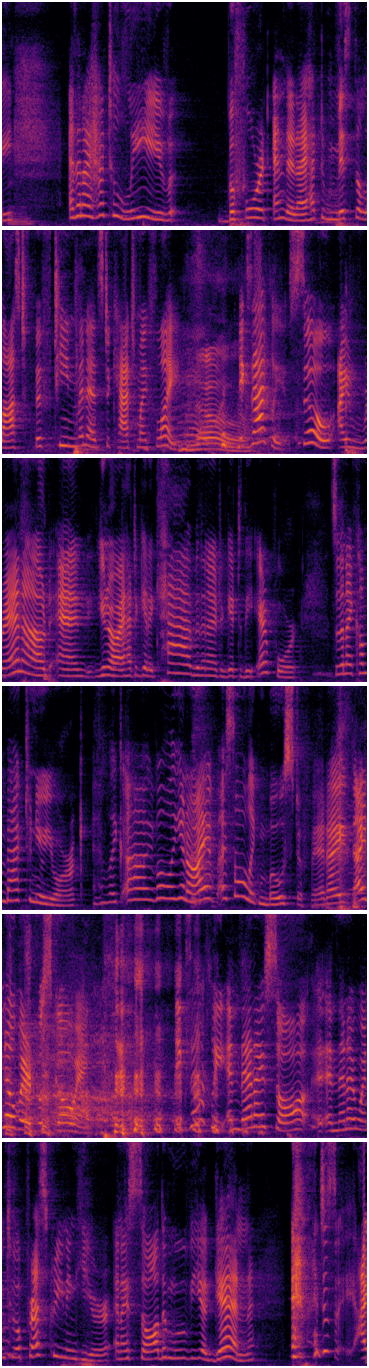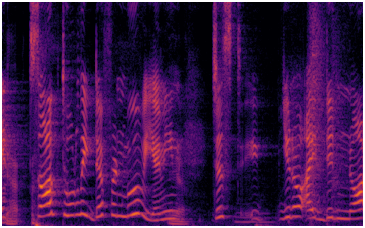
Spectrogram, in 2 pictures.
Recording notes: We announced the results live at a special Film Comment Talk.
